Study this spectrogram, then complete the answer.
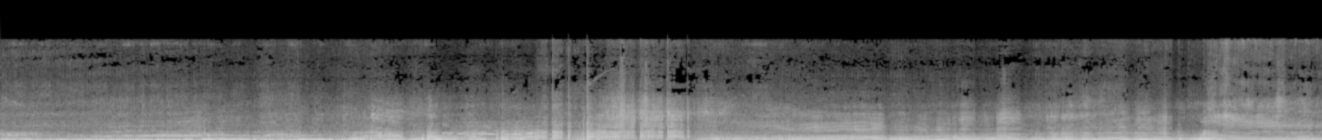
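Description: Tyres squeal on the track.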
